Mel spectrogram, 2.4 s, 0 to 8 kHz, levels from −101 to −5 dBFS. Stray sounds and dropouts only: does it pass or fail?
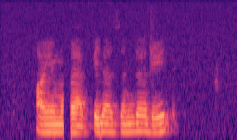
fail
